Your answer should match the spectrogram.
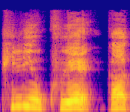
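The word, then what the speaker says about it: Filioque: 근데요 아들의 위격이 하나님과 동일하다는 걸 부인한 첫째 사건이 뭐냐면 필리오쿠에 사건입니다. 쿠에는 Q자에다이 2이가 붙어서 에라고까지 붙여야 되는데 뭐 걔네들이 발음하는 식으로 필리오쿠 뭐 이렇게 했는데 필리오쿠에가 이제 정확한 발음이라고 전 봐요. 라틴어 발음으로 바로이 사건으로 동방정교회와 서방 카톨릭 교회가 분열이 됩니다.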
